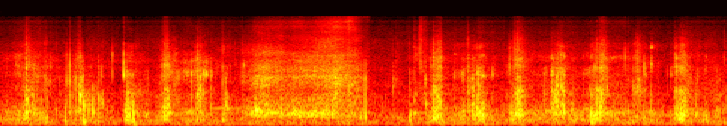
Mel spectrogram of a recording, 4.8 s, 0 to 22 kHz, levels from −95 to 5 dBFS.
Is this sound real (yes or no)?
no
